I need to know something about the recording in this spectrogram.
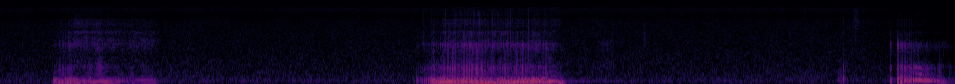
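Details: Cat snoring while asleep and seemingly dreaming; soft rhythmic snores, about three breaths heard, with quiet pauses between: ordinary sleep snoring.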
